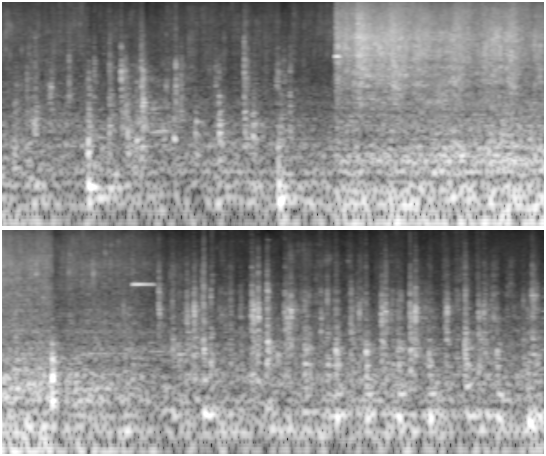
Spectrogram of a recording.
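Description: Diced guanciale frying in a pan, sizzling with scattered crackles and pops. About three seconds in, a much louder, hissing sizzle starts suddenly, lasts nearly three seconds and then cuts off.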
